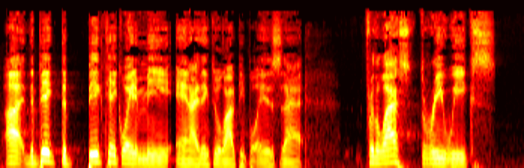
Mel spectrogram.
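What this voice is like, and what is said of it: Slow, low-energy speech. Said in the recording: “I'm talking so slow. ... I'm performing at like 50% capacity tonight.”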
